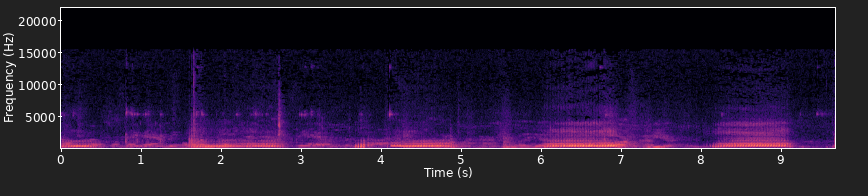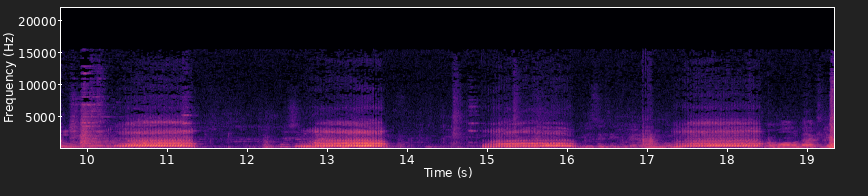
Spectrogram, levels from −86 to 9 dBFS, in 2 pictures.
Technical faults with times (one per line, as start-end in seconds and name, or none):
none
